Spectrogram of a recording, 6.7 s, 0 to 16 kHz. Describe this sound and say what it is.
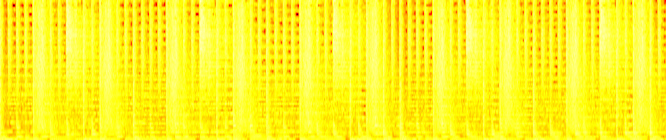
Arakawa DnB V1
A set of drums and synths in this fast loop. This is the first version with a loud snare.
beat, drum, 180bpm, drum-and-bass, modern, drum-loop, loop, dnb, drumbass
